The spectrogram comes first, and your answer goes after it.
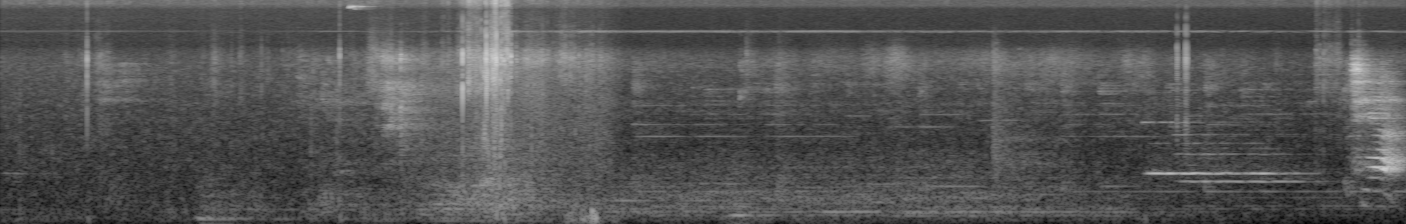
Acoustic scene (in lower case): elevator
